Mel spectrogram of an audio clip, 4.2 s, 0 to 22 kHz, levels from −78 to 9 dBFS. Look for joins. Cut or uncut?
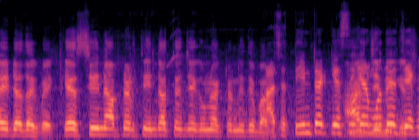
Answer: uncut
